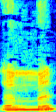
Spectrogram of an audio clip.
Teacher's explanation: Lalu lanjut amman mim suku mim tasdid, di sini mim memiliki sifat gunnah dan dia bertasdid, ya, makanya gunnahnya harus ditahan dan dipanjangkan durasi tasdidnya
